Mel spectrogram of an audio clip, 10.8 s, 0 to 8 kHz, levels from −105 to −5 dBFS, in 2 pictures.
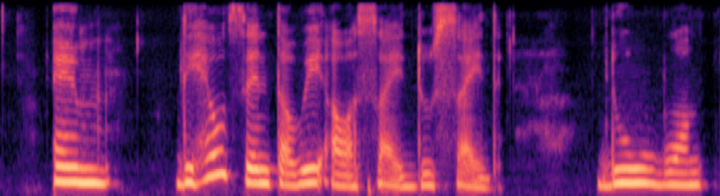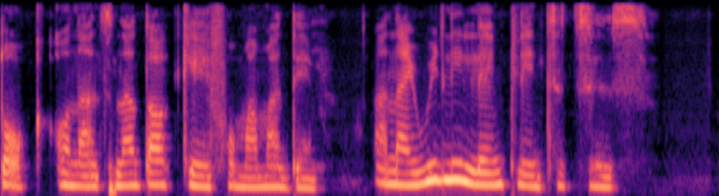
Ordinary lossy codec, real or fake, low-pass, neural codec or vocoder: none; fake; 7.2 kHz; codec, 16 kHz, 8 kbps, FunCodec, trained on Chinese and English, 25 frames a second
